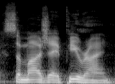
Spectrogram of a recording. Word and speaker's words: Samaje Perine: Samaj Perion. – I took Samaje Perine.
